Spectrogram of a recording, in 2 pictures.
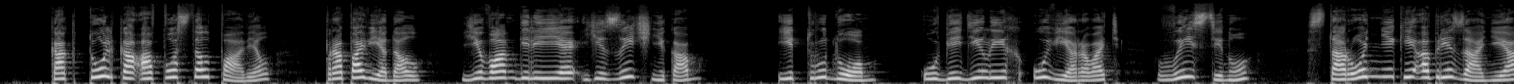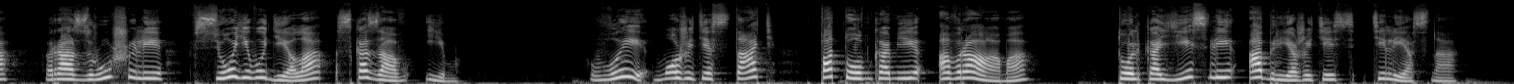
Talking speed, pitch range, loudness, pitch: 60 wpm, 205-305 Hz, -17 LUFS, 260 Hz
